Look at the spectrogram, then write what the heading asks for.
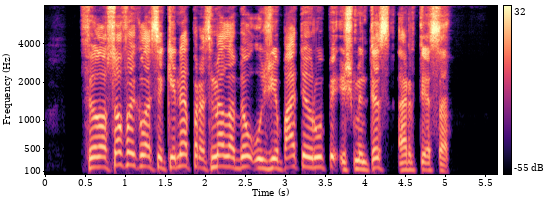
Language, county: Lithuanian, Telšiai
